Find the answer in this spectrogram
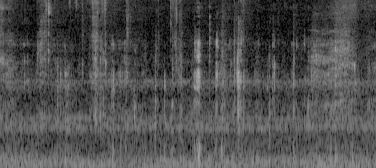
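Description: A person chewing a mouthful of cheese- and bacon-topped fries close to the microphone: faint chewing with scattered soft crunches, the loudest two about three seconds in.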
